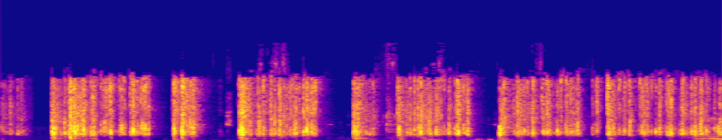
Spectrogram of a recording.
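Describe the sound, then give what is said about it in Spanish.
Rapid, clacky typing on a mechanical keyboard, fairly loud, coming in dense bursts of keystrokes separated by brief pauses, with no voices. “Eh, ¿Quieres oír un teclado mecánico?”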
